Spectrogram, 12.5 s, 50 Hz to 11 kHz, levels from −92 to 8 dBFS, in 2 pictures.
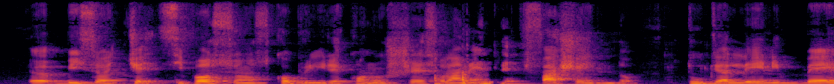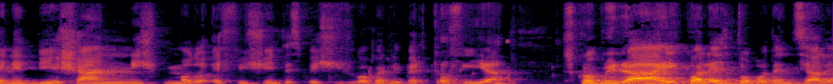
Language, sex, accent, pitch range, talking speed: Italian, male, native, 125-165 Hz, 135 wpm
